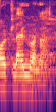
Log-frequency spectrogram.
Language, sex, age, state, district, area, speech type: Urdu, male, 18-30, Bihar, Gaya, urban, spontaneous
